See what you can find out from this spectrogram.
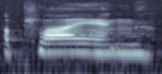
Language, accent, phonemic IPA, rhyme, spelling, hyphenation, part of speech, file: English, US, /əˈplaɪ.ɪŋ/, -aɪɪŋ, applying, ap‧ply‧ing, verb / noun, En-us-applying.ogg
- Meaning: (verb) present participle and gerund of apply; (noun) The act of applying; an application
